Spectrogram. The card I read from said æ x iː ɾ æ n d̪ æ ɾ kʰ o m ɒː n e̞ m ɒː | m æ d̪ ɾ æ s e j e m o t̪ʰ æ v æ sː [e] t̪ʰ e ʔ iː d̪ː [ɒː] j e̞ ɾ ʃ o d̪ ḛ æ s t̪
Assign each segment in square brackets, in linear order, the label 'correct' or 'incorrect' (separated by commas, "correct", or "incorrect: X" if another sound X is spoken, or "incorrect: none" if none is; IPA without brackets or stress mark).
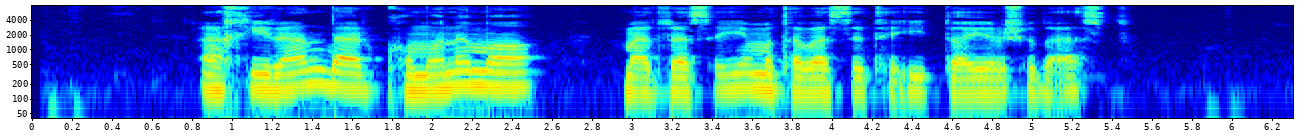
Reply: correct, correct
